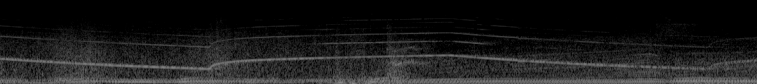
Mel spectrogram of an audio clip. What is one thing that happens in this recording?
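Tyres rumble over rough ground and road.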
